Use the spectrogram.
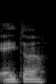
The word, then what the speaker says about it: Eta: It's a lowercase TA, so it's not an acronym at all.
